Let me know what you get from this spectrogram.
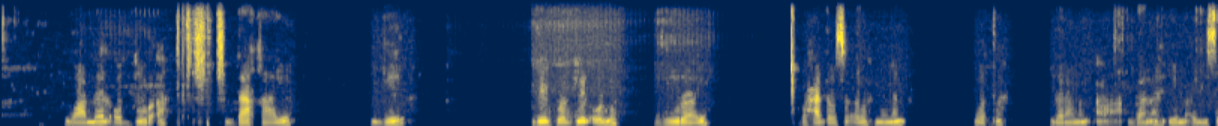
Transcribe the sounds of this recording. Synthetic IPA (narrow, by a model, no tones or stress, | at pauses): wɑːmɛːlɔd̪uːɾɐh | d̪aːqɑːjɔ | ɡɛːl | ɡɛːlkʰwaːɡɛːlʔɔlʊ | ɡuːɾaːjɔ | wɑ̰ħɑːd̪ɐwsɔ̰ʕd̪ɐmɪmɐn | wɐt̪ʰːɐ | ɡɐɾɐmɐn̰b̪aːnʔɐɦijɔmɑ̰ʕjisɐ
